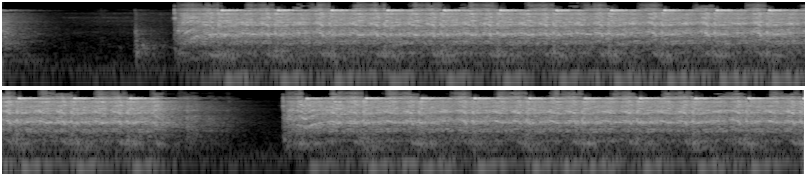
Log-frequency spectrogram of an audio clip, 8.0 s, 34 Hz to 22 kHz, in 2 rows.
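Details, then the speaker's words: 2004 Yamaha WR450 with choke on, after a failed kickstart: two long electric-start bursts at about four pulses a second that never catch. No fuel was reaching the engine because the carburetor float needle was sticking; opening the carb drain and tapping the carb restored fuel flow. "Okay, so all I did there was I just opened the drain on the carb and tapped on the side, and now we have fuel flow. So that needle is a little finicky apparently."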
